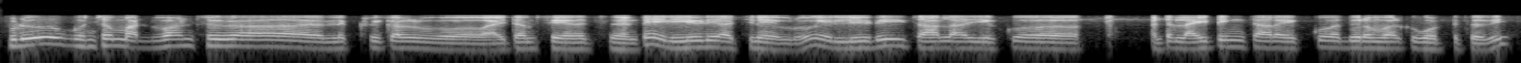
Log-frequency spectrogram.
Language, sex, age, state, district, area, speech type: Telugu, male, 18-30, Telangana, Peddapalli, rural, conversation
